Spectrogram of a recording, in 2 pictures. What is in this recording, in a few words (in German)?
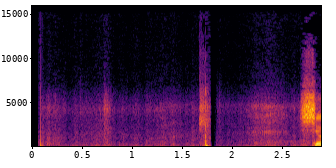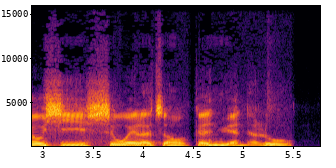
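Chinesisches Sprichwort Aussprache; Kleine Pausen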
